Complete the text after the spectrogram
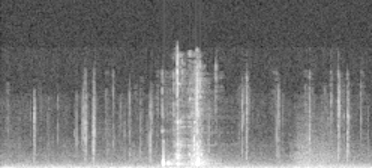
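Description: A small stone clicks into place.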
